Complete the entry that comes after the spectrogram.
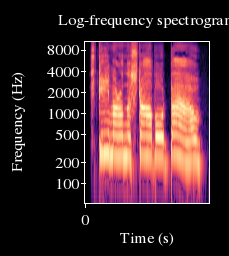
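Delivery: high, loud lookout call. A narrator's reading. Lookout calling a steamer to the crew, loud call. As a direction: sing out the sighting across the water. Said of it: "called the lookout".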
